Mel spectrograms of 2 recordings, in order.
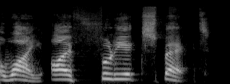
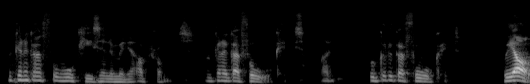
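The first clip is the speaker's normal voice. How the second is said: doggy talk; 5 semitones lower, 9 dB quieter, faster than usual. Real, not acted. Promising the dog a walk.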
